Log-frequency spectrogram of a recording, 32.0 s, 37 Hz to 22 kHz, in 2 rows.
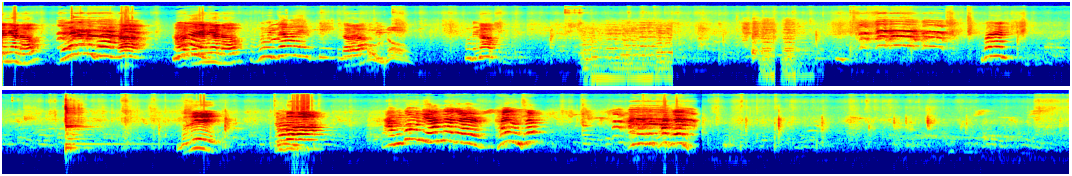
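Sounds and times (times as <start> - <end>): rooster crowing: 12.8 - 14.4.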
